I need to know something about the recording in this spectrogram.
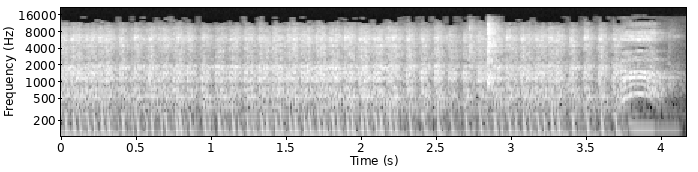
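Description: Engine running with a rapid, steady low rumble, played back through speakers, cutting off suddenly just before the end.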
